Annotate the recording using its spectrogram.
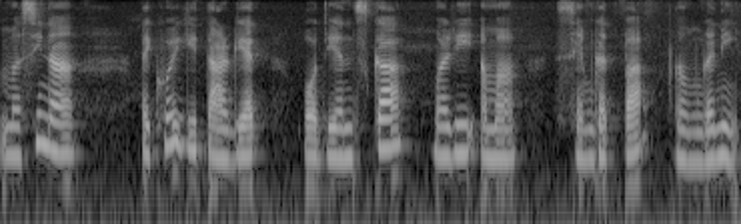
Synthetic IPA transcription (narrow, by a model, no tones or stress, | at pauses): mɐsinɐ | ɐjkʰojɡitaɾɡet̚ | odienskɐmɐɾiʔɐmɐsemɡɐt̚pɐŋɐmɡɐni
